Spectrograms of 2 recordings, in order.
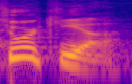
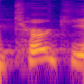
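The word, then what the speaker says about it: Türkiye: they say it locally turkia right you don't say turkey anymore you're saying turkia right which is how it's said in Arabic which funny enough but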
